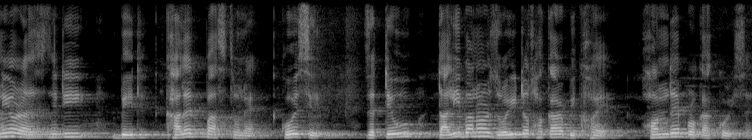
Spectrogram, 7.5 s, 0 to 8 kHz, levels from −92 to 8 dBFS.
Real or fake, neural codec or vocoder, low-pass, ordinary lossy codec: real; none; none; none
